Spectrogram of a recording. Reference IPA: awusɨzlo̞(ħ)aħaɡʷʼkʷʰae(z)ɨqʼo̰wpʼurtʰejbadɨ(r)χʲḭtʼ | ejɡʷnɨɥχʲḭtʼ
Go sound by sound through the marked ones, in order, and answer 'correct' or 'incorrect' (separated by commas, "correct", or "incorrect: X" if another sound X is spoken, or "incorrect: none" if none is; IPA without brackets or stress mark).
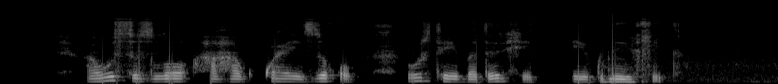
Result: correct, correct, correct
